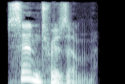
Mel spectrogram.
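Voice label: "centrism", British English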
